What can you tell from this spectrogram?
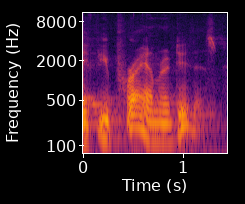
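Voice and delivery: quiet, lightly voiced bully threat; mock bully. The devil bullies him over praying, understated mock threat. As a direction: puff out the chest, but keep it soft. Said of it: "puff his chest out and say".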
